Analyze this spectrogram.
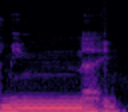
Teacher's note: When you conjoin them together, it becomes مِمَّاءٍ. So the noon and the mim, when they merge them together, it becomes one harf, a mim, which is مُشَدَّدًا. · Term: idgham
